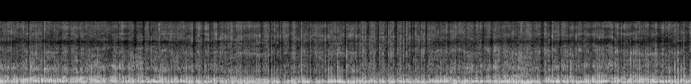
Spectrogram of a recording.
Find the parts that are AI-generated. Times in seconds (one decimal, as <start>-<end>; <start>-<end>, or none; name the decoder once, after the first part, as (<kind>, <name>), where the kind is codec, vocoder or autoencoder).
0.0-3.6 (codec, SNAC); 4.3-6.9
